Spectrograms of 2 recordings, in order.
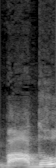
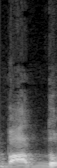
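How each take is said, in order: First: বাধ্য said as "ba-dho", no doubled d; single consonant. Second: বাধ্য said as "bad-dho", d held before dh; doubled consonant. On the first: Teacher asking students how they say it, single-consonant বাধ্য. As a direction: say বাধ্য with one light dh, "badho". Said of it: "আপনি কি বাধ্য উচ্চারণ করেন". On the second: Teacher asking students how they say it, doubled-consonant বাধ্য. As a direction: close the first syllable of বাধ্য on d, "baddho". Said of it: "না বাধ্য উচ্চারণ করেন". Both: Shown as a demonstration.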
